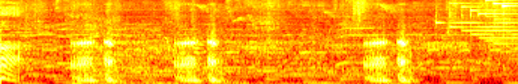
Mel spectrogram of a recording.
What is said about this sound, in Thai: ระหว่างทางกลับบ้านในขณะที่จะข้ามสะพาน เขาได้ยินเสียงกบร้องดังมาจากแม่น้ำว่า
